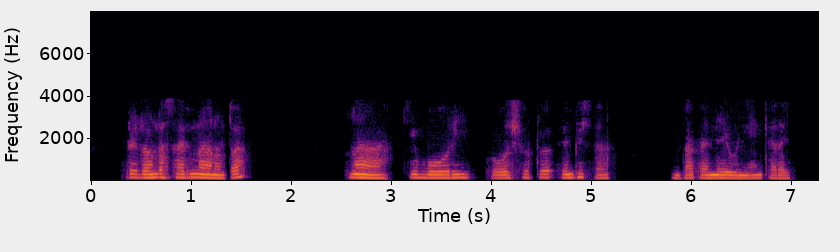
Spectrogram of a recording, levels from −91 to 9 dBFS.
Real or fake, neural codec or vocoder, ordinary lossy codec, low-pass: fake; codec, 24 kHz, 6 kbps, HILCodec; AAC, 16 kbps; 7.2 kHz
